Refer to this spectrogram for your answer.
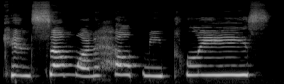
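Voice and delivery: high, small plea for help; stuck little elephant crying for help, high-pitched. Acted. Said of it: "a little voice cried out".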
